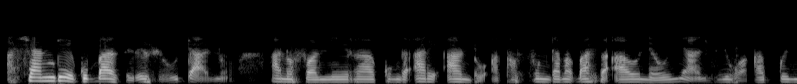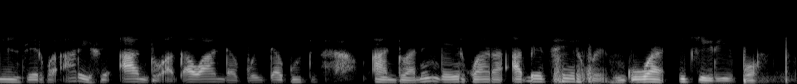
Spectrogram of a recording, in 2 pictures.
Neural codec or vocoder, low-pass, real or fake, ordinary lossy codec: none; 3.6 kHz; real; Opus, 32 kbps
